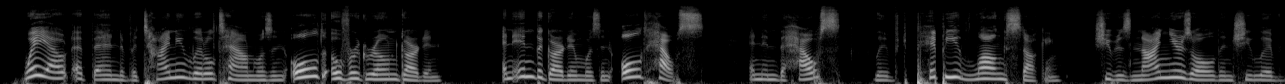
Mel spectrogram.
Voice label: US boy; children

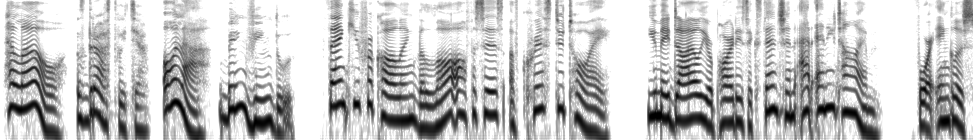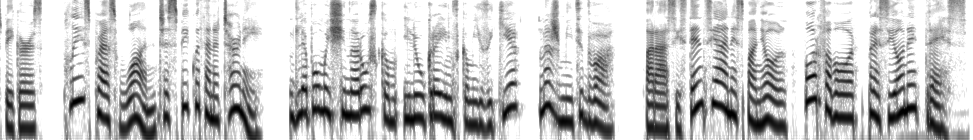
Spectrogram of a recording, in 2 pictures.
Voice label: quadrilingual ivr

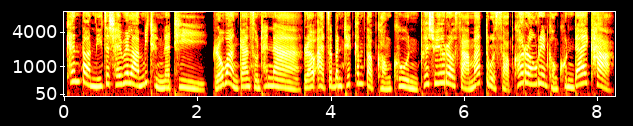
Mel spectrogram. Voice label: Thai IVR

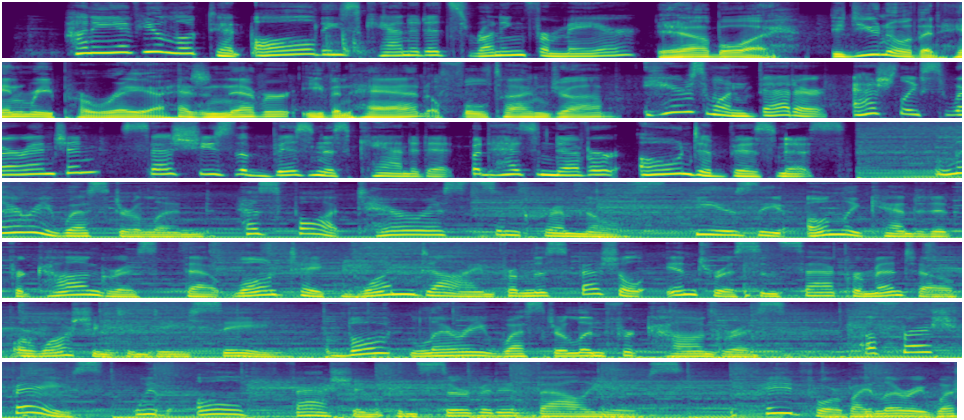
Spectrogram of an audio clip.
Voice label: US, political

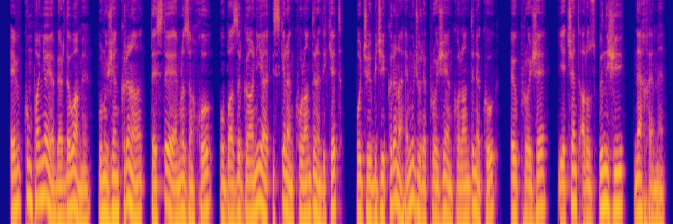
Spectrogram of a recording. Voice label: Kurdish Sorani

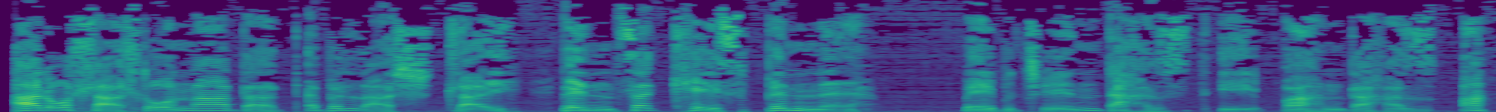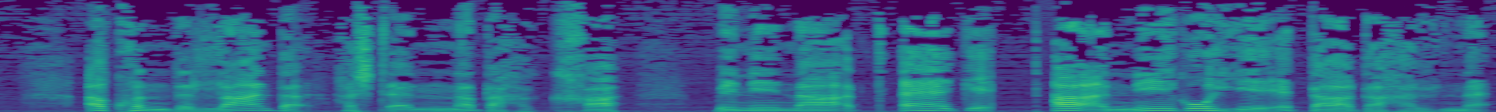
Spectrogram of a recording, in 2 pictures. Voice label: Navajo

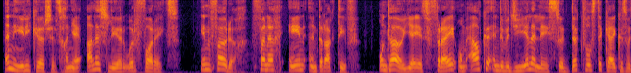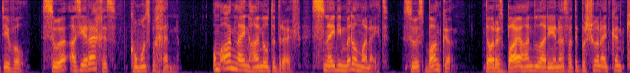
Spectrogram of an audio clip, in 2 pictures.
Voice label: AFRIKAANS M

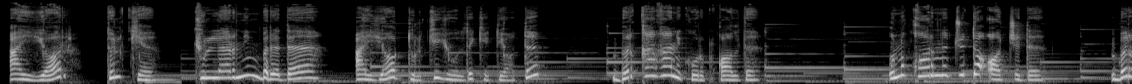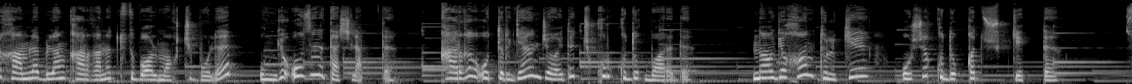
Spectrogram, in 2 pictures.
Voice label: Uzbek, Female

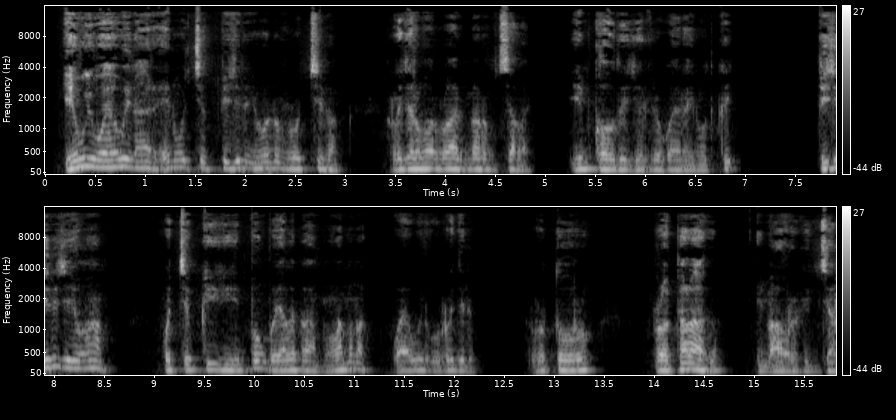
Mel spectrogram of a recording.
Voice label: Marshallese

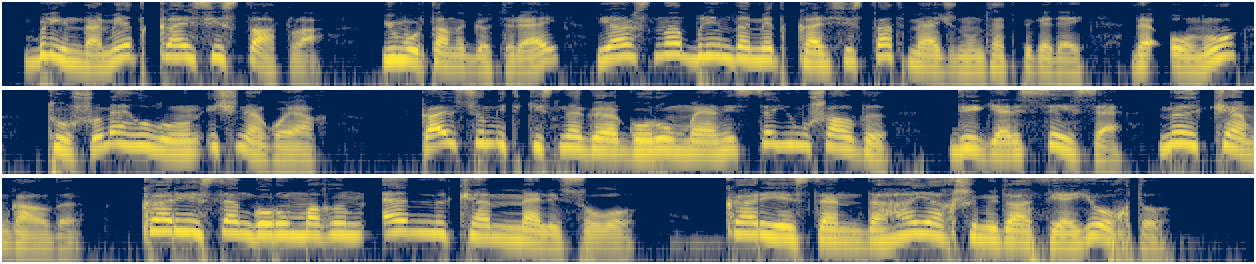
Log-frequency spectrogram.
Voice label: AZERI

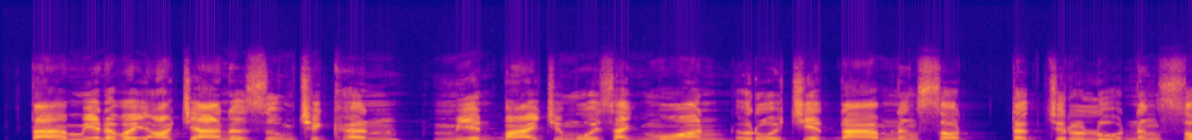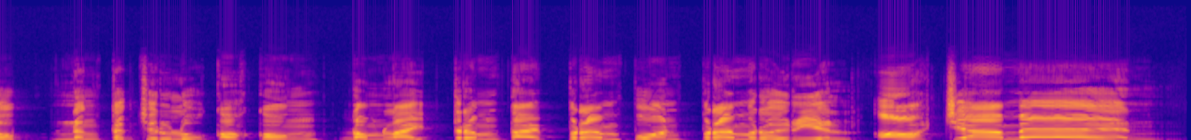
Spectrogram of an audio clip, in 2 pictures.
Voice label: KHMER

